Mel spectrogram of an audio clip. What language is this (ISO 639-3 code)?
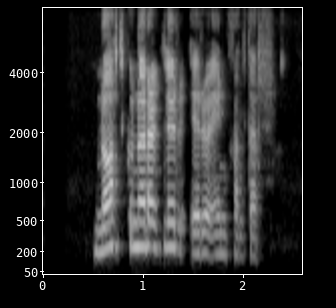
isl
